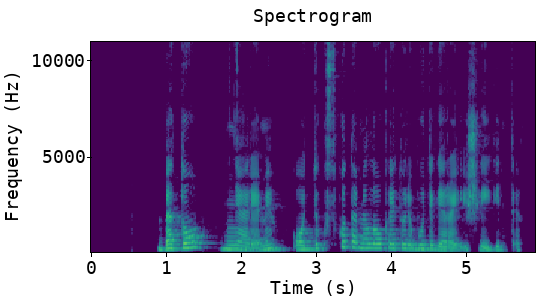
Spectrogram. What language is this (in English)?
Lithuanian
